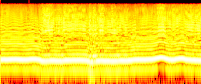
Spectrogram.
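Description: A man's voice chanting one long sustained note of a melismatic Coptic liturgical melody, the pitch held with small wavering bends.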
